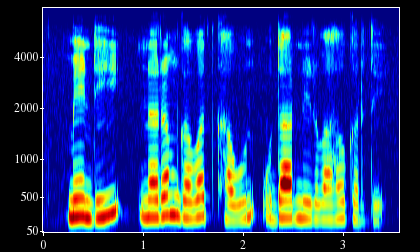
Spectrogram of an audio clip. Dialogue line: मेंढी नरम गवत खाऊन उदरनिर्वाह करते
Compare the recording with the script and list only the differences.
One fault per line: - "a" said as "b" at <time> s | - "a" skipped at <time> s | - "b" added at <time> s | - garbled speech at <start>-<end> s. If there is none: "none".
none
